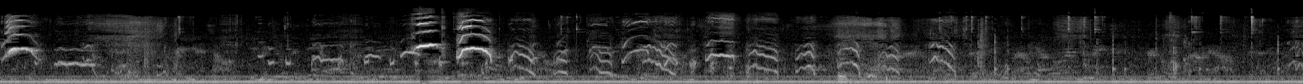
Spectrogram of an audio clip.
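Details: Litter of five puppies whimpering in overlapping high, arched whines that rise and fall in quick succession, about two a second. A pair of sharper, louder yelps stands out near the middle over a steady low electrical hum.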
